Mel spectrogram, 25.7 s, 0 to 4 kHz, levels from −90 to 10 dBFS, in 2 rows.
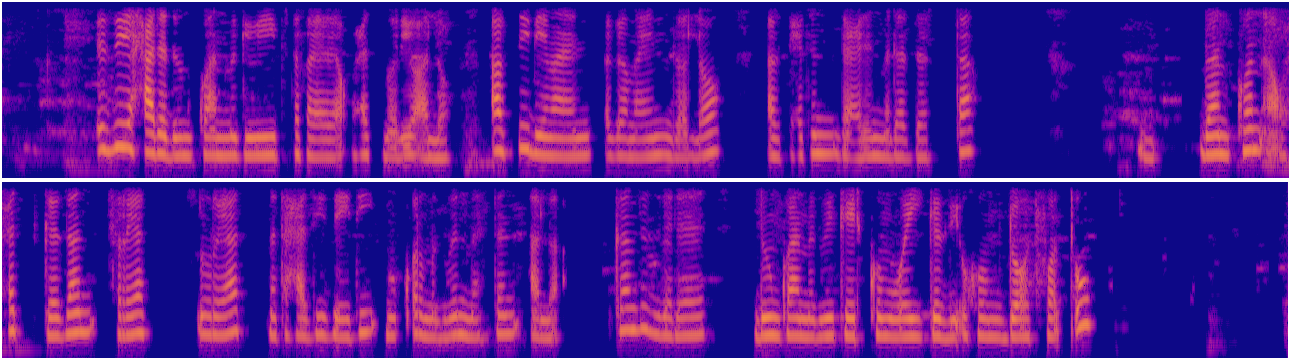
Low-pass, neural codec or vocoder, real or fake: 3.6 kHz; none; real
